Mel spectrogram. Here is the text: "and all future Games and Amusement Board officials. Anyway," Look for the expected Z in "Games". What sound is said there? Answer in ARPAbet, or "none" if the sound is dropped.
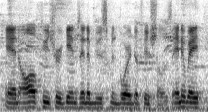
Z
